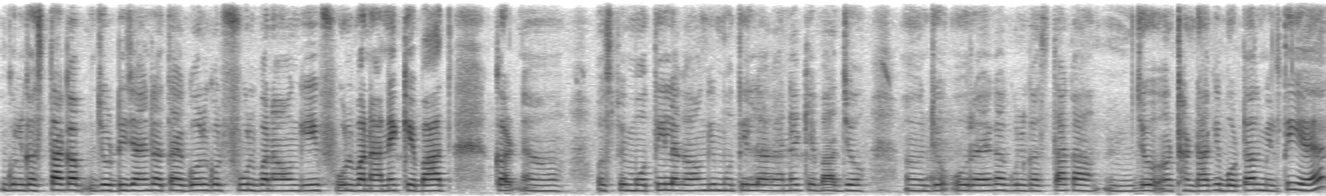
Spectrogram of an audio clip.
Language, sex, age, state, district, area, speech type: Hindi, female, 18-30, Uttar Pradesh, Ghazipur, urban, spontaneous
